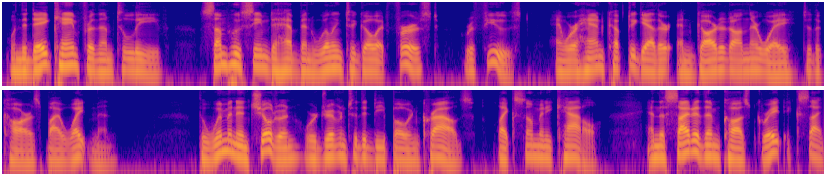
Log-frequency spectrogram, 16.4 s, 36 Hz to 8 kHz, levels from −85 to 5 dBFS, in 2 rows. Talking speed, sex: 225 wpm, male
